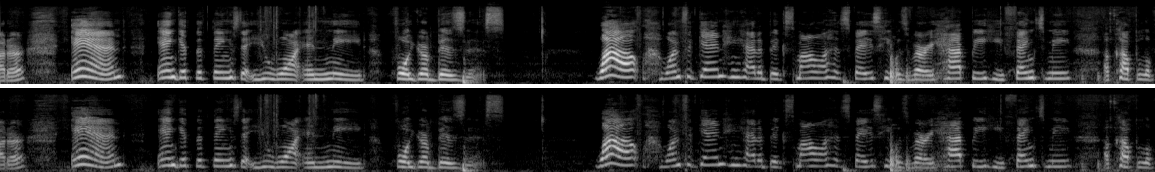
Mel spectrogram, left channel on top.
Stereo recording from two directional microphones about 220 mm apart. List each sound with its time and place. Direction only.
0.0 s speech: 45° left (ahead or behind)
6.0 s speech: 50° left (ahead or behind)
